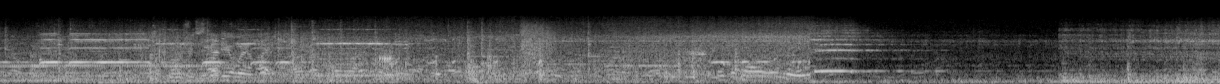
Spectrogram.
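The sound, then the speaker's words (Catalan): A departing train on the Eindhoven–Rotterdam line gives a continuous rumbling clatter with whistle tones sounding over it, and the noise grows quieter toward the end. “el seu amo es va veure obligat a agafar el tren d'Eindhoven que surt en direcció a Rotterdam.”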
